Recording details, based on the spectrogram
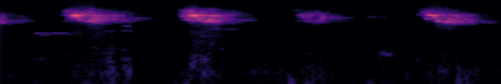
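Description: Four bright, high bird chirps sound alone, spaced roughly half a second apart, clear and fairly close against silence.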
